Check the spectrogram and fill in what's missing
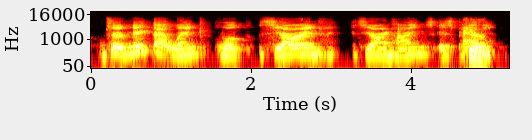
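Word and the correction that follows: Ciarán: Kieran is the proper pronunciation.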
